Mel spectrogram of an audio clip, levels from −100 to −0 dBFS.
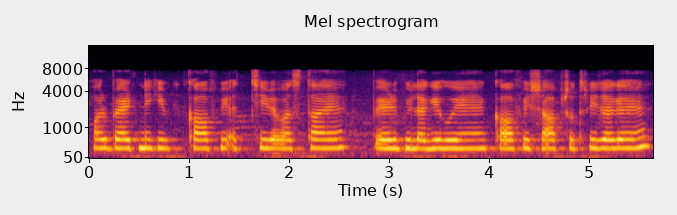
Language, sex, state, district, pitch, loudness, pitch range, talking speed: Hindi, female, Madhya Pradesh, Katni, 260 Hz, -16 LUFS, 255-265 Hz, 180 wpm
